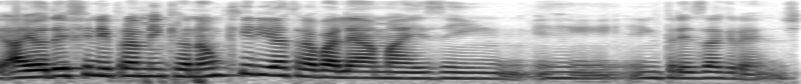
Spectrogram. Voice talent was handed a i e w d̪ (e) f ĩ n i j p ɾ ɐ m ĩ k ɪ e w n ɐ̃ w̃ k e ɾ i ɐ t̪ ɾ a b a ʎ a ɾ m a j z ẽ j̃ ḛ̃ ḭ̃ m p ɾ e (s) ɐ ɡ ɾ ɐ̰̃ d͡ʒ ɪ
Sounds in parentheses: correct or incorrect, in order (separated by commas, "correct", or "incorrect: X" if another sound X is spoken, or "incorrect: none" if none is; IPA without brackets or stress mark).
correct, incorrect: z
